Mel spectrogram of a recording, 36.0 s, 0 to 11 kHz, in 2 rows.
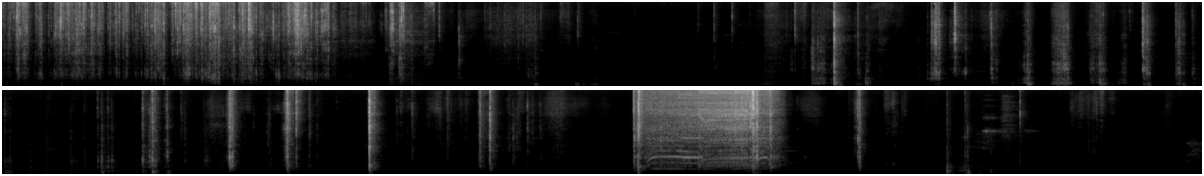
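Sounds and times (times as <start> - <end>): camera motor running: 27.5 - 29.8.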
